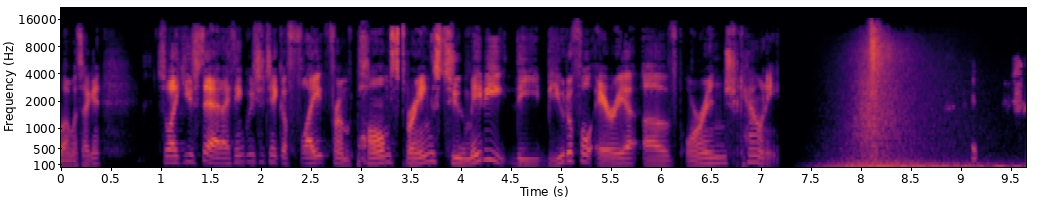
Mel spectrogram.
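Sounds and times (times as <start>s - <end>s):
speech: 0.0s - 7.2s
whoosh transition sound effect: 7.4s - 9.6s.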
